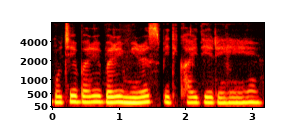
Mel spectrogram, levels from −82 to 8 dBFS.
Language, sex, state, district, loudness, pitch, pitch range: Hindi, female, Arunachal Pradesh, Papum Pare, -14 LUFS, 195 Hz, 185-205 Hz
